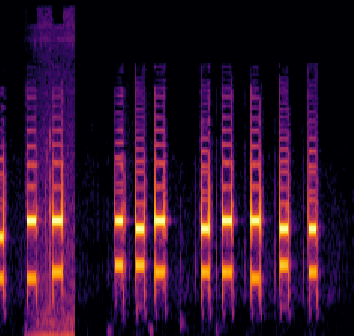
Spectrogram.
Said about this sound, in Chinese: 算了，我还是给他打电话吧。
